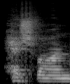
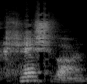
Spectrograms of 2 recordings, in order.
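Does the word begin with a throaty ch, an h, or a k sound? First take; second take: h; ch. First: It begins with a plain h sound. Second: It begins with a throaty ch sound. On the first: "just say Heshvan when they're saying it quickly with an H" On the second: "it's K, as in the Germanic CH, like Bach"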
